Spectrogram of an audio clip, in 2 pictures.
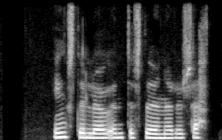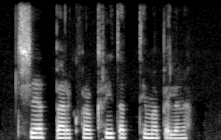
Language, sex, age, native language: Icelandic, female, 13, Icelandic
